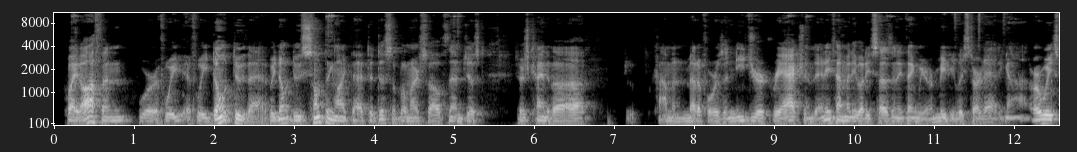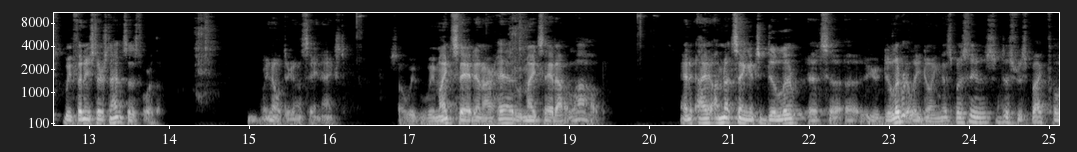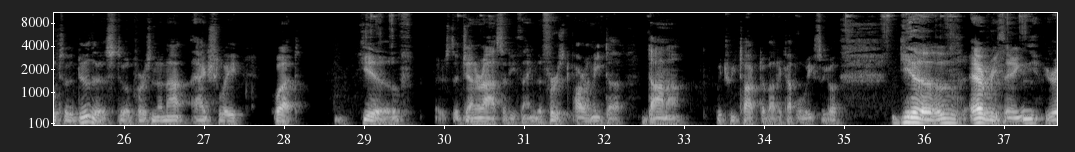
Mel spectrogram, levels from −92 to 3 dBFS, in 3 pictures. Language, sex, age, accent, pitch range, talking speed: English, male, 60-79, American, 90-130 Hz, 195 wpm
